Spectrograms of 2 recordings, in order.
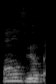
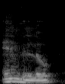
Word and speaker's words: envelope: to the next word envelope envelope now it's pronounced envelope and not envelope because it's a french word the word of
